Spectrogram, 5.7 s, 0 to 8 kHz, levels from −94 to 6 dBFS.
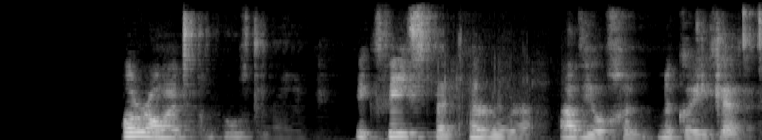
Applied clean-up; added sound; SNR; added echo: neural mask model DeepFilterNet 3.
